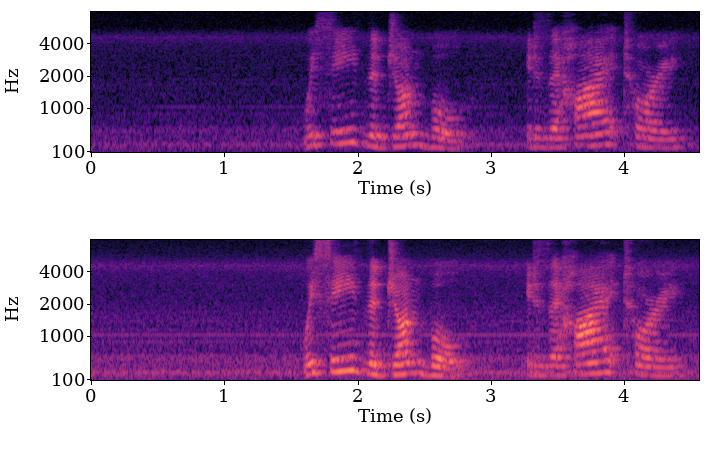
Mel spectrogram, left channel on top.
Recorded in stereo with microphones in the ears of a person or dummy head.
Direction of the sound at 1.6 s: 45° right (ahead or behind).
